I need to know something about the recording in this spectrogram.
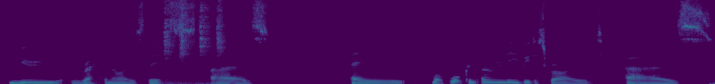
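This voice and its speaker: A man narrating a tabletop fantasy game as game master, with deliberate delivery and dramatic pauses. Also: low voice, darkish tone, poor audio.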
